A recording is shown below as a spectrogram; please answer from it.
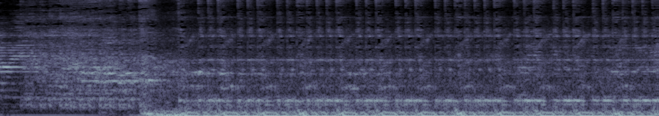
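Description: Loud electronic DJ music played through a large stack of bass-heavy loudspeaker boxes. The bass is cut under a falling sweep at first, then a heavy bass beat drops back in about a second and a half in and keeps a steady pulse.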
